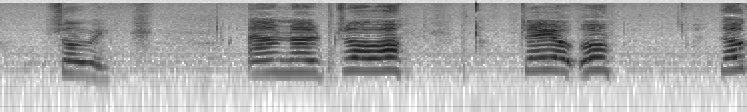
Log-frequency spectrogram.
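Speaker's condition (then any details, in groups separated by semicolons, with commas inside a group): Cerebral palsy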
